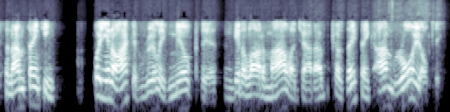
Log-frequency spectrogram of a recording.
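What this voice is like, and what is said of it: Southern American accent. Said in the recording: “Listen to my accent. ... I'm from the southern part of the United States.”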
